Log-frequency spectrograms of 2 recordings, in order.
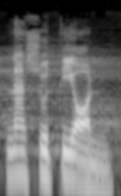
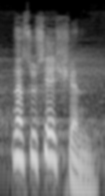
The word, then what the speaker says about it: Nasution: Cara membacanya Nasution. Ada pula pembawa acara yang baca nasu session.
